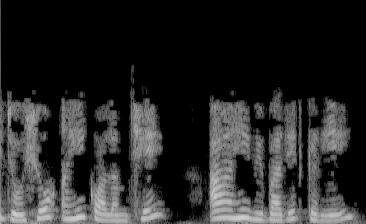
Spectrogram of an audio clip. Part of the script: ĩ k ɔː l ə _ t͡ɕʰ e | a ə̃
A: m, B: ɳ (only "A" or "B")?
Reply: A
